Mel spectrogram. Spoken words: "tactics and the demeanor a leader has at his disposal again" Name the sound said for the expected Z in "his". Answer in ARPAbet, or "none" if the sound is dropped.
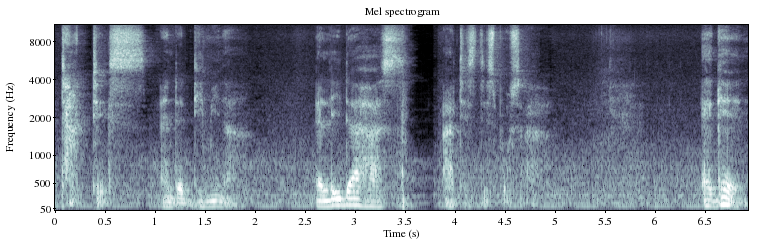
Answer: S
